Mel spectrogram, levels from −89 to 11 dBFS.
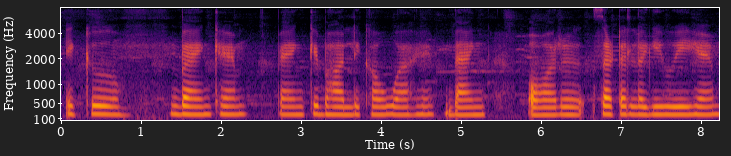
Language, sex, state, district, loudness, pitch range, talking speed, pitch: Hindi, female, Jharkhand, Jamtara, -19 LUFS, 205-215 Hz, 110 wpm, 205 Hz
